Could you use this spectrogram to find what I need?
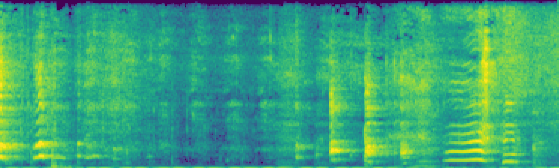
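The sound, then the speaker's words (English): Neighborhood dogs howl in response to a person's screaming cry, in short, wavering bursts, their tonal cries sliding up and down in pitch, with a brief cluster at the start and a louder run of overlapping howls near the end. “The voice acted as an alarm, and the neighborhood dogs howled in response to the cry.”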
